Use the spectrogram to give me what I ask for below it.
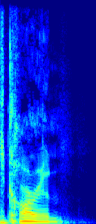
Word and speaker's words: Caryn: Oh, look how it's spelled though. Caryn. – Karin. – It's Karin. Karin.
